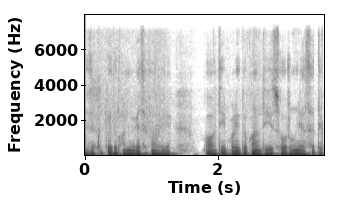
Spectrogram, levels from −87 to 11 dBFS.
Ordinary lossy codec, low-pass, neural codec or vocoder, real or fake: Opus, 64 kbps; 7.2 kHz; none; real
